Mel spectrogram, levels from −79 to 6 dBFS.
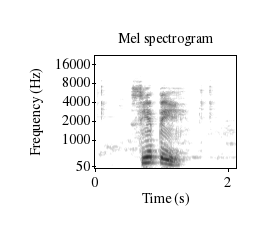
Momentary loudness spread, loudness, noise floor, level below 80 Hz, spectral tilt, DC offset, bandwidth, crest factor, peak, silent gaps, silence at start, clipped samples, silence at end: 18 LU; -18 LUFS; -58 dBFS; -68 dBFS; -5 dB/octave; under 0.1%; 8.6 kHz; 18 dB; -4 dBFS; none; 0.55 s; under 0.1%; 0.85 s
